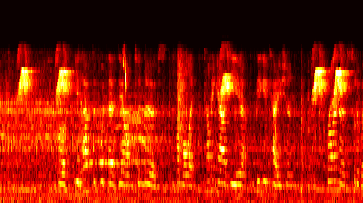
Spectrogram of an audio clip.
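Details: A female pet Bourke's parrot (Neopsephotus bourkii) chatters quietly in a running, scratchy warble, broken every second or so by bright rising chirps and rougher, almost speech-like notes.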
